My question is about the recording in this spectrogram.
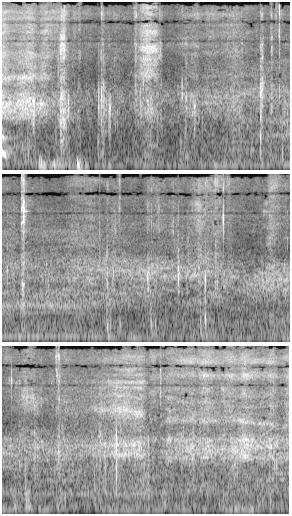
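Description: Footsteps and handling noise of people walking, with scattered light clicks and knocks.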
